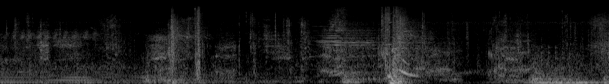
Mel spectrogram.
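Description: A bowstring twangs as arrows fly.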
